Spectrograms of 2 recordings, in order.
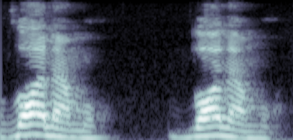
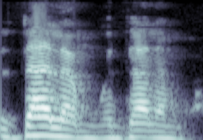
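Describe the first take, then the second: First: ظالمو with a heavy emphatic ظ; correct pronunciation. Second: ظلمو with a light ذ sound; wrong pronunciation demo. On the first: Teacher modelling the right way. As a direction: say ظالمو with a thick full ظ. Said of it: "نیا کنین". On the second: Teacher showing students the mistake. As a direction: say ظلمو as ذلمو, thin and light. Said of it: "ذا بگیم، ظلمو". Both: Shown as a demonstration.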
